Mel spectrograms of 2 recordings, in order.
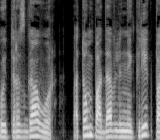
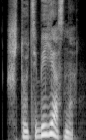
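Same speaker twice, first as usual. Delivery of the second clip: ordinary delivery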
